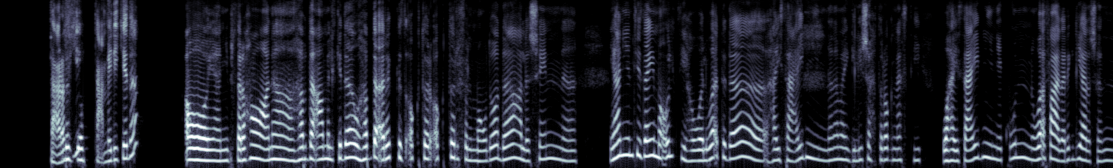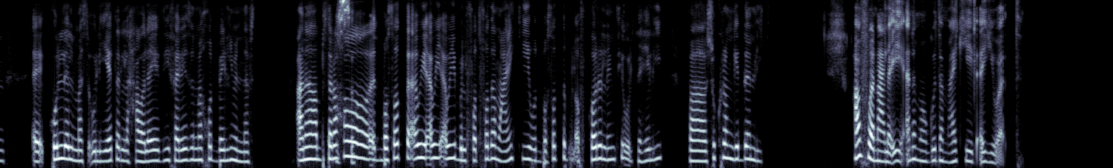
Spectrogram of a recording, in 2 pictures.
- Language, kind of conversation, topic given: Arabic, advice, إزاي ألاقي وقت للعناية بنفسي كل يوم؟
- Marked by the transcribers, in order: none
